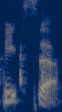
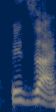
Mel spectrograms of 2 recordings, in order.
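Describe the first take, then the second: First: It is said with an English pronunciation. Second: It is said with a Hindi pronunciation. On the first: "When I say English, I speak English" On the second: "और हिंदी में पिज्जा"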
